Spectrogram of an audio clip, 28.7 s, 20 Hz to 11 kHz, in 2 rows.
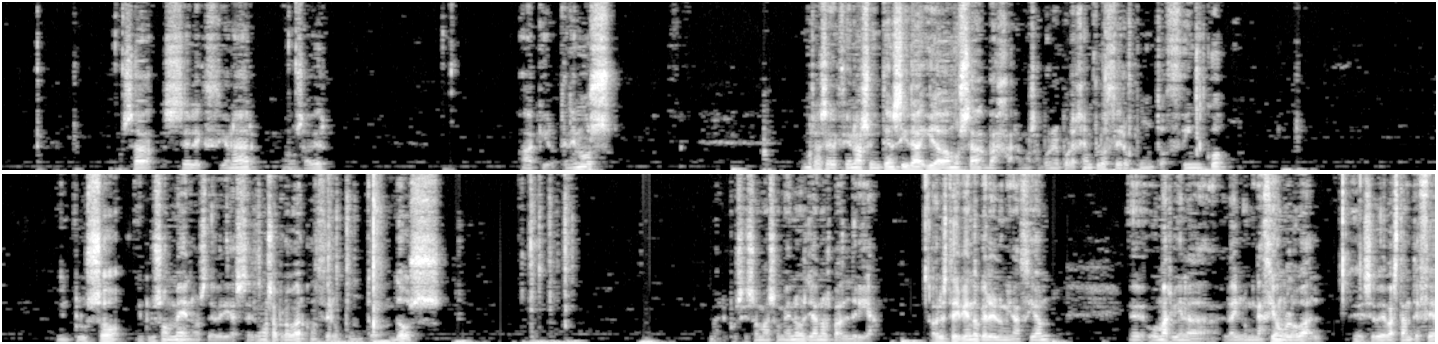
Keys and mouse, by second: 13.4-14.2 typing, 14.4 Return, 21.2 alt+click.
